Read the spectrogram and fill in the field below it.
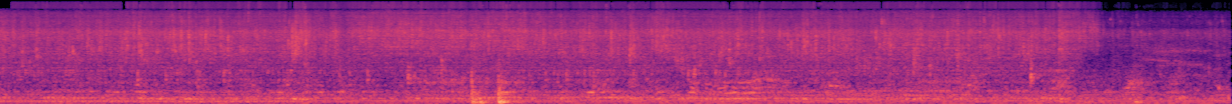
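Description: Tap water runs steadily into a home sink during handwashing, a continuous splashing hiss with a brief knock partway through and faint background voice.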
